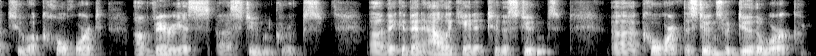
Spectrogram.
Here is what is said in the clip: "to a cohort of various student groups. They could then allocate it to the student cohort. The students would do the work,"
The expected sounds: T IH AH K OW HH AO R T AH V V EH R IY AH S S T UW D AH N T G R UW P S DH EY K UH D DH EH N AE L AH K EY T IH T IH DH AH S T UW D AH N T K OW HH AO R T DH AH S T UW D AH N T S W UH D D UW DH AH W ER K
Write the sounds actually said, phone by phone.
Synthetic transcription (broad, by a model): T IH AH K OW HH AO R T AH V V EH R IY AH S S T UW D N G R UW P S DH EY K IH D DH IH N AE L AH K EY T IH T IH DH AH S T UW D N T K OW HH AO R T DH AH S T UW D N T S W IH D D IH DH AH W ER K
